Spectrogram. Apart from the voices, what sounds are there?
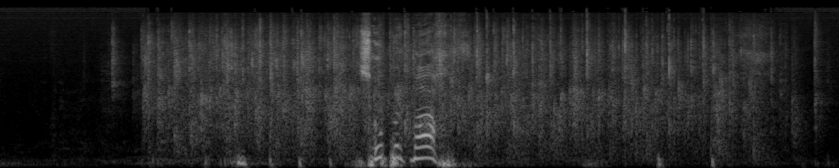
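audience applause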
